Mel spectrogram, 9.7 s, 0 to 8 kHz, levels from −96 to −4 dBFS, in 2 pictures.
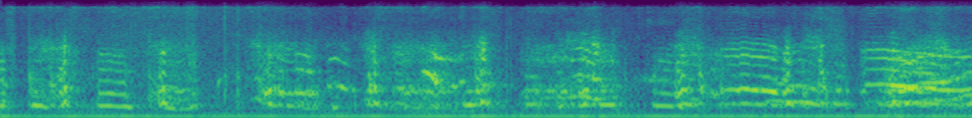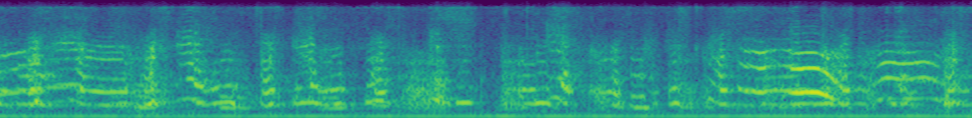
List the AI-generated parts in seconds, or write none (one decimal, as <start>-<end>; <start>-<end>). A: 0.0-9.7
